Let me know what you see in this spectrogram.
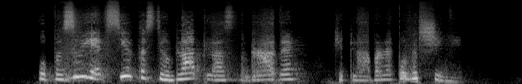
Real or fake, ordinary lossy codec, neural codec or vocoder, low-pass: fake; none; codec, 44.1 kHz, 0.9 kbps, DAC; none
